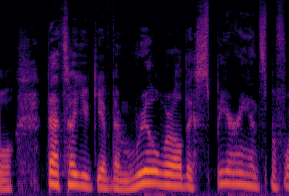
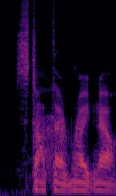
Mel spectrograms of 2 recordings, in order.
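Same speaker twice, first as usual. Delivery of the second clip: spoken through gritted teeth, lower and quieter; 6 semitones lower, 12 dB quieter than usual. Retelling how a parent scolded in public: imitating gritted-teeth scolding. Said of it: "that was the gritted teeth talk".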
